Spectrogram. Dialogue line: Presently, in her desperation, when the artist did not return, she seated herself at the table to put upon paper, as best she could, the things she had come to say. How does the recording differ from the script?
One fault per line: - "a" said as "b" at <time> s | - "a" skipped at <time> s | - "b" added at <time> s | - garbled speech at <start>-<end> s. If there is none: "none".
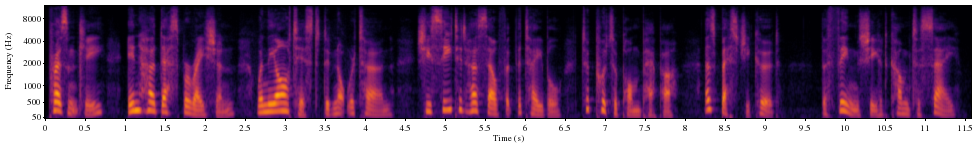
- "paper" said as "pepper" at 7.5 s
